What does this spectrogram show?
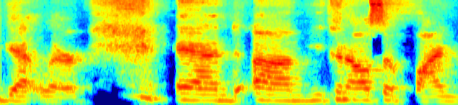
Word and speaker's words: Guettler: That U is silent in Guettler.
